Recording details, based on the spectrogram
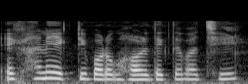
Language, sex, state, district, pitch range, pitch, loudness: Bengali, female, West Bengal, Alipurduar, 230-260 Hz, 240 Hz, -14 LUFS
